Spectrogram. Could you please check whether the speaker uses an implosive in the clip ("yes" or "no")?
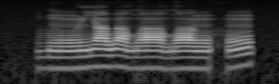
no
